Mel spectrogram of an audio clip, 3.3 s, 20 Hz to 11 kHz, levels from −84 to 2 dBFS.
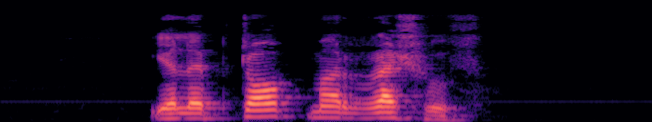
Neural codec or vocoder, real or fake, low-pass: none; real; 7.2 kHz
